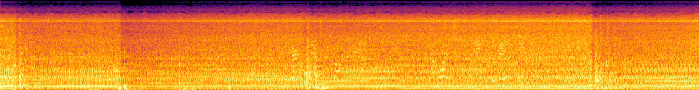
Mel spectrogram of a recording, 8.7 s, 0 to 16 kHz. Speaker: When you're at 50 bar, it does seem like it idles down. You hear it, right? On all machines, actually, that happens when they start catching on with the pump, boom, and then the governor takes over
